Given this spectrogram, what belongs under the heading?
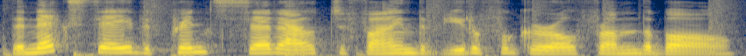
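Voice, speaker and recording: A woman reading a storybook aloud for children in an expressive way, with dramatic pauses and emphasis. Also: on the low side, faint music behind. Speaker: children's storybook reader and channel host.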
